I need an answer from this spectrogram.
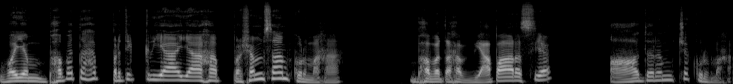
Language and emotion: Sanskrit, happy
